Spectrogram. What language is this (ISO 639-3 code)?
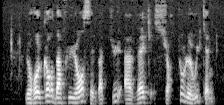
fra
